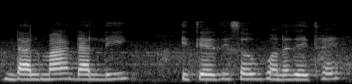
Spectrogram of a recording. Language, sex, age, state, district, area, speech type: Odia, female, 18-30, Odisha, Ganjam, urban, spontaneous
